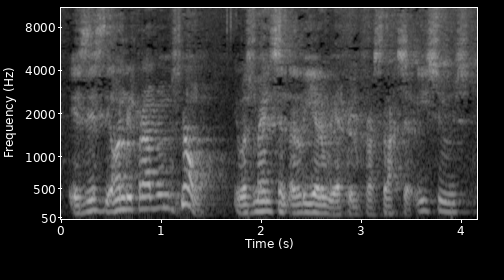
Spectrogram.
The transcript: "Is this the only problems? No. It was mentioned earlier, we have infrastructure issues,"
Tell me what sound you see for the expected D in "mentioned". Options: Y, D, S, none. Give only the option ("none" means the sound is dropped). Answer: none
